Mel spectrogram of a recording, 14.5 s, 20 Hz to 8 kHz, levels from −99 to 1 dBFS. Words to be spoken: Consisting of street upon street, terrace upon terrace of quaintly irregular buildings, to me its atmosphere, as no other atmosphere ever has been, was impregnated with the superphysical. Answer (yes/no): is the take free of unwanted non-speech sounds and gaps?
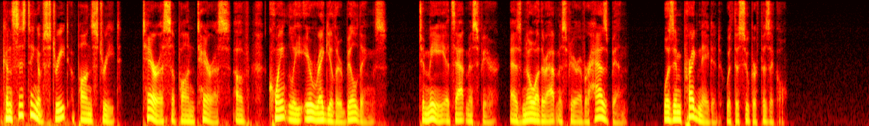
yes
